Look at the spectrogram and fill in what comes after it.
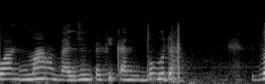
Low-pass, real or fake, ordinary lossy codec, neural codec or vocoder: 7.2 kHz; fake; none; codec, 16 kHz in and 24 kHz out, 0.6 kbps, FireRedTTS-2 codec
